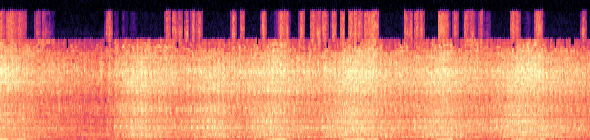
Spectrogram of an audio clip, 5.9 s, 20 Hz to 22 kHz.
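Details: 2019 Yamaha Factor 150 single: a buzzing whine rides over the engine beat, swelling and fading as revs rise and fall roughly each second; the cause was a faulty stator, and the problem was resolved.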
